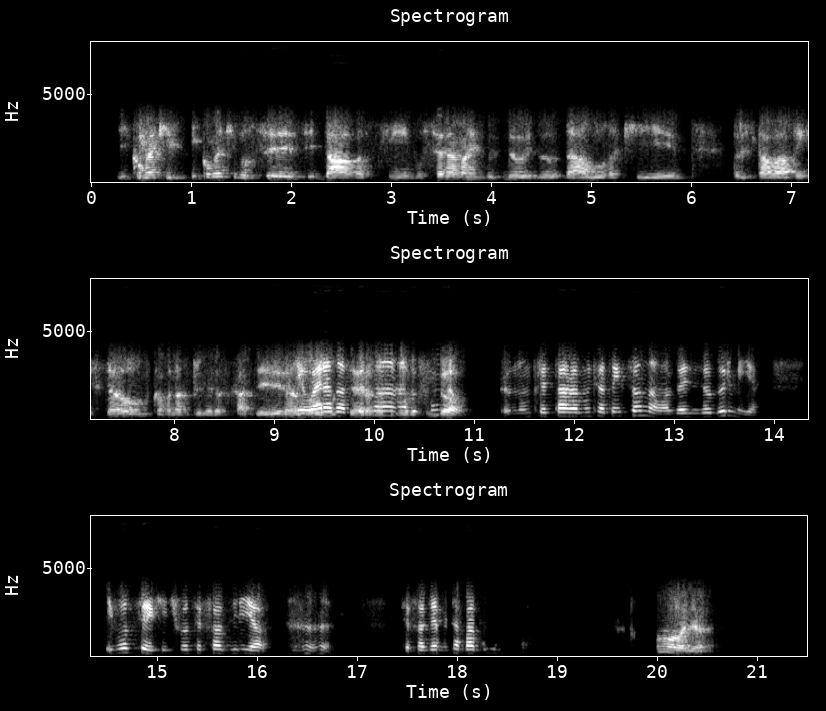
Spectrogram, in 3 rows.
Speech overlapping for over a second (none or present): present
